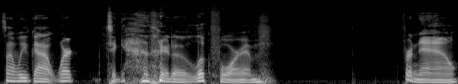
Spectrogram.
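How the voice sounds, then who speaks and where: A man uses a put-on character voice that is nasal and medium in pitch. His intonation is lively and his pace fairly slow. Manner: annoying.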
